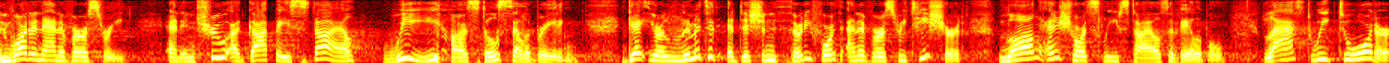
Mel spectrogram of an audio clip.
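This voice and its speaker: Vocal fry runs through a woman's medium-pitched voice as it makes very wide pitch swings. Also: moderate pace. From Ghana. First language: Ga. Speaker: spiritual practitioner, church announcer. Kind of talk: church announcements; greeting to congregation.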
